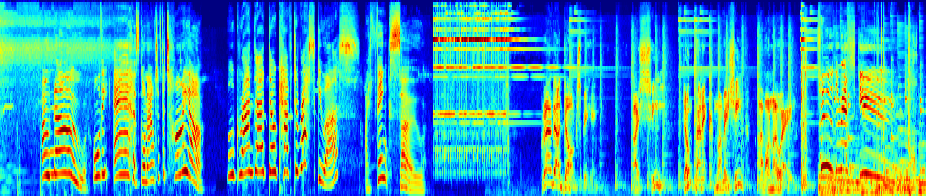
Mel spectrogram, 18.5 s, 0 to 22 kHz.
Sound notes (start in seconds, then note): 9.0 rings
